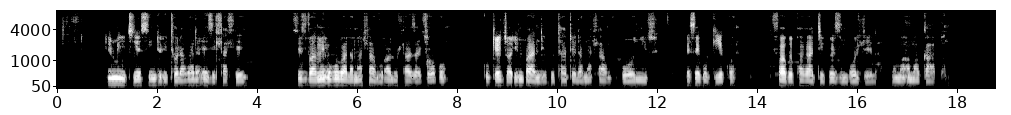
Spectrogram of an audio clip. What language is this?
North Ndebele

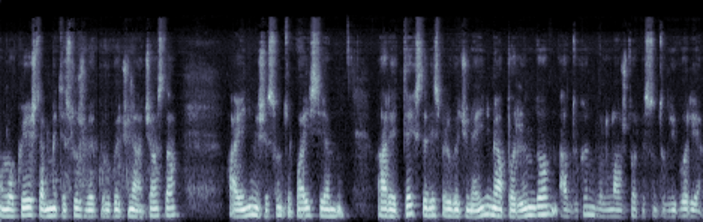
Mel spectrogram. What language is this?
Romanian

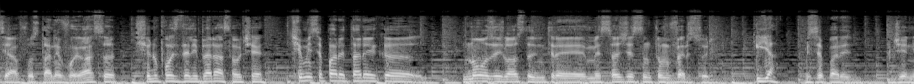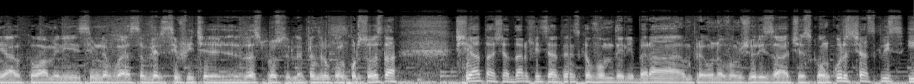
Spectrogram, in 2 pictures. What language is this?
Romanian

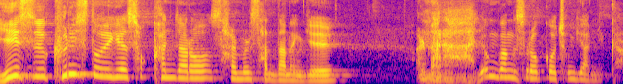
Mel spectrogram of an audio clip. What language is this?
Korean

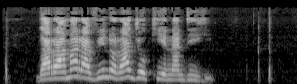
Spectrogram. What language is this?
Taita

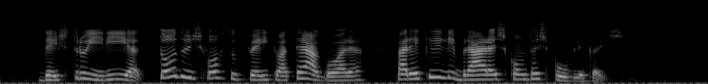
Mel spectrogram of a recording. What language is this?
Portuguese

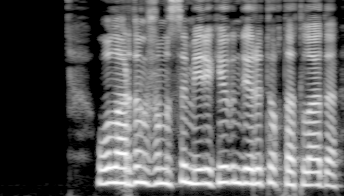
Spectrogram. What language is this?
Kazakh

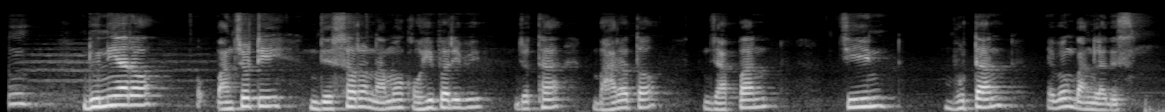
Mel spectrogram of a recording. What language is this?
Odia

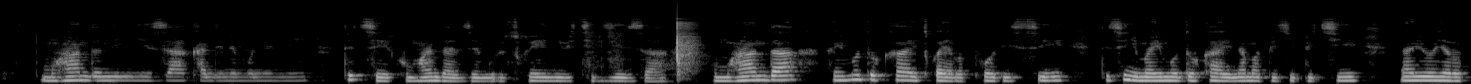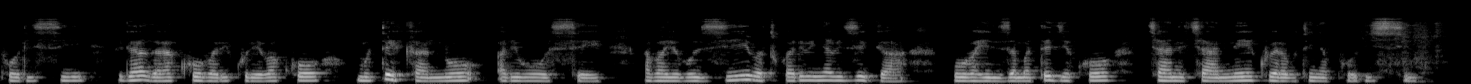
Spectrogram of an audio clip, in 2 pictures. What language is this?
Kinyarwanda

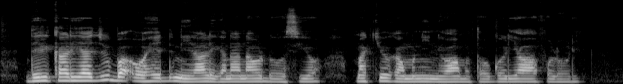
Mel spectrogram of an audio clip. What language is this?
Kikuyu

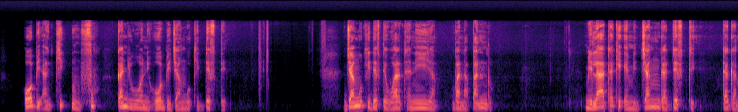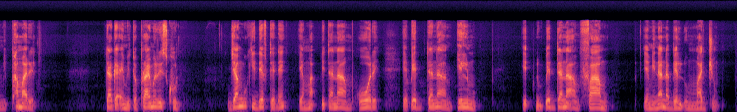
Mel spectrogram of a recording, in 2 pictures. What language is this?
Fula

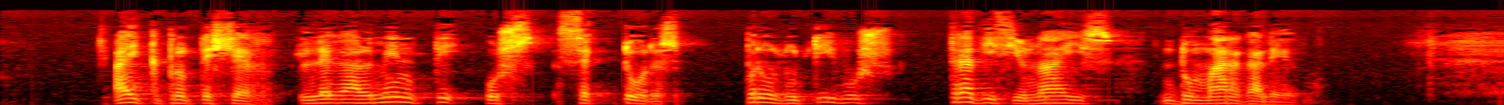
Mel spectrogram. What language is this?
Galician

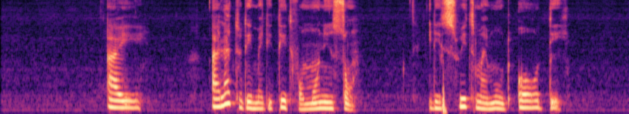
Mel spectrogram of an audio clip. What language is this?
Nigerian Pidgin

